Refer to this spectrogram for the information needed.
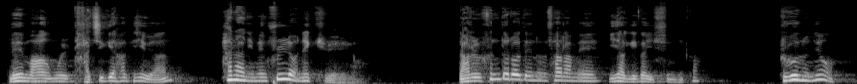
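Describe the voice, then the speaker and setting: A man's voice: a little high, dark tone, breathy edge. A man preaching a sermon as pastor, speaking straight to the congregation with many rhetorical questions.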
